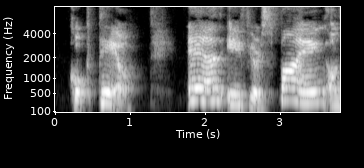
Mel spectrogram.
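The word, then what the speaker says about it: коктейл: order a cocktail cocktail it's almost the same but just a little different pronunciation in Bulgarian cocktail and if you're spying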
